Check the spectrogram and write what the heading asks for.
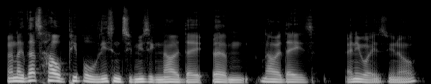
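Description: A man in his twenties from France, a musician talking casually in an interview, relaxed and hesitant with many fillers. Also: mid-range voice, fast, creaky, no echo, clean studio sound. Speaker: musician guest.

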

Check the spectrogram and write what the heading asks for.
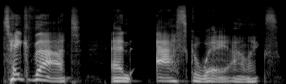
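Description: A woman's voice: sits low, lively intonation, slow, creaky, sharp tone, no echo, studio quality. A woman chatting casually as a returning podcast guest. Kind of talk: casual chat.

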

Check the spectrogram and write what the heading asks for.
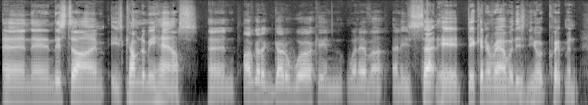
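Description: A man's voice: mid-range voice, fairly even intonation, normal speed, hardly any pauses, clean tone, no echo, studio quality. A man in his forties, a podcast guest, chatting in a sarcastic, mock-exasperated way and swearing a lot. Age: 40s. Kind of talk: casual podcast chat.

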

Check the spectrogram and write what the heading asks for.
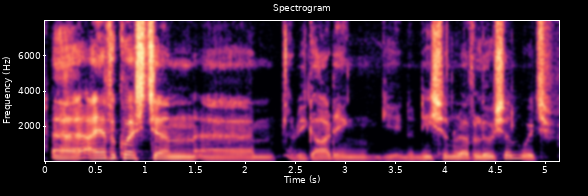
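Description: A man's voice: mid-range voice, steady tone, unhurried, darkish tone. A man from the Netherlands, a native Dutch speaker with a Dutch accent, hesitantly asking a question from the audience.

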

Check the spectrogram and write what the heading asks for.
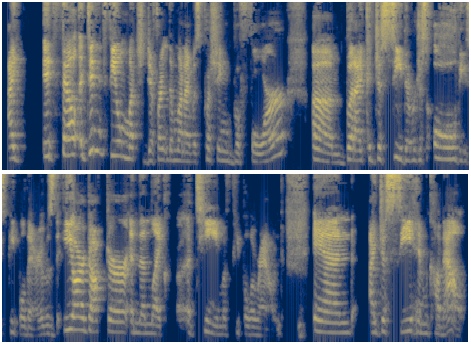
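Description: A woman's voice: medium pitch, sharp tone. A young woman telling a personal story in a casual, chatty way, often saying "like" and acting out her own past thoughts.

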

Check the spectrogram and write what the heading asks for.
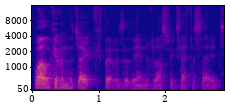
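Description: A man co-hosting a podcast in casual chat, quick and joking with self-aware banter. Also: on the low side, steady tone. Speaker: podcast co-host.

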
